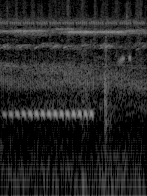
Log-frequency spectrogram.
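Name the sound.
frog croaking in video game My Sims Agents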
